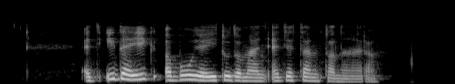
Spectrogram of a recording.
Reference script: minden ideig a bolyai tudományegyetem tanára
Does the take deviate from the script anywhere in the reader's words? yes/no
yes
